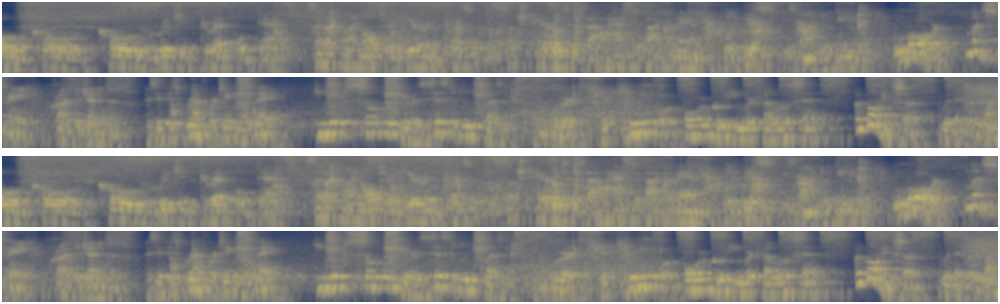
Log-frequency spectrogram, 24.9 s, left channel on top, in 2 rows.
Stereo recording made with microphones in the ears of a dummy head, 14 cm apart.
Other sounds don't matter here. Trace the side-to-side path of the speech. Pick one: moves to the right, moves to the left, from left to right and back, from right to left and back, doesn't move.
moves to the left.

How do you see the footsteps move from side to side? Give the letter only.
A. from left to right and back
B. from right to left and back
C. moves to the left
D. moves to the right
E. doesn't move
A.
